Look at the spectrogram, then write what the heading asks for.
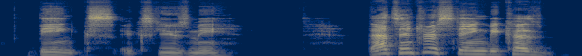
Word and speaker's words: Binks: I don't know which one's which, but one of them is uh less Brinks. Binks, excuse me. That's interesting because Binks, it does rhyme with Brink and remember Cameron Brink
